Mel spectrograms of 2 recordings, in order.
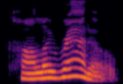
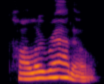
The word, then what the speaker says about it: Colorado: The second O sounds like Colorado, Colorado. And in Iowa, we have Iowa, Iowa.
